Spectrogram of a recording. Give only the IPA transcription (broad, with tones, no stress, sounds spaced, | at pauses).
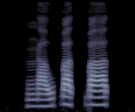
ŋ a˨˦ w ɓ a˦˥ t̚ ɓ a˦˥ t̚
